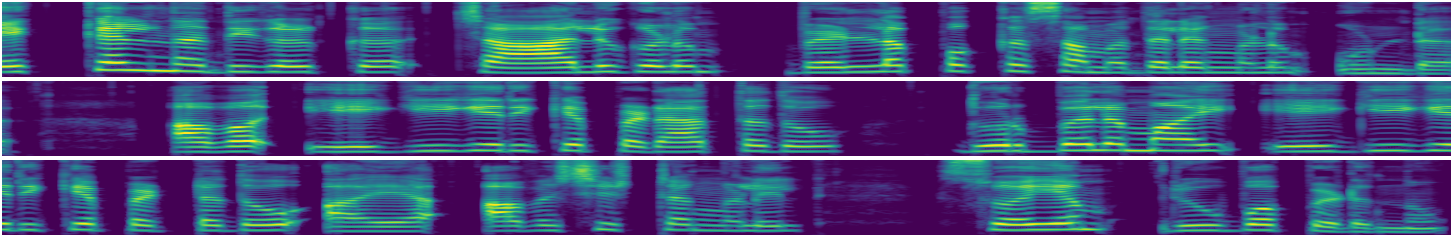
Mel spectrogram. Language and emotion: Malayalam, neutral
